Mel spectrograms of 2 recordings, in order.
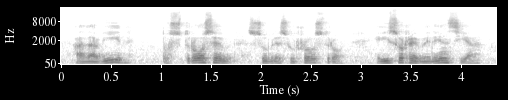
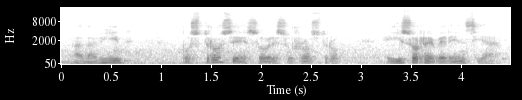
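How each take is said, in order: Both takes have the same delivery.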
